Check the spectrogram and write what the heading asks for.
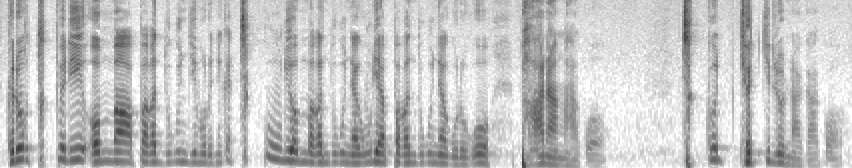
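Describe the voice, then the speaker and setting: A male pastor talks fairly quickly in a fairly high-pitched voice, preaching a sermon built around a moving story told directly to the congregation. The recording is dry.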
